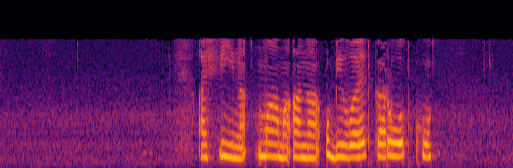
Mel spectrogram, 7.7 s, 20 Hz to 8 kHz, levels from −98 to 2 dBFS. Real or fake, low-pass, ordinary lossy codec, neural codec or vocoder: fake; 7.2 kHz; AAC, 16 kbps; vocoder, 22.05 kHz, 80 mel bands, WaveNeXt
